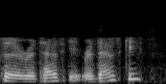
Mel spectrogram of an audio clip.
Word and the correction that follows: Rutkowski: Rutkowski. – Rutkowski.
